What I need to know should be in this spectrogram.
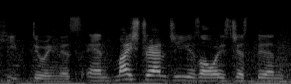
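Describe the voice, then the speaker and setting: With music playing in the background, a man talks at a high pitch and a moderate pace. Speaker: gaming streamer. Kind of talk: let's play commentary. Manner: casual, filler-heavy.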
